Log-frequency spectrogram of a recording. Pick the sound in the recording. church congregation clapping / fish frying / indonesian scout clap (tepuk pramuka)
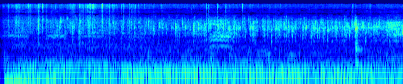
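fish frying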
